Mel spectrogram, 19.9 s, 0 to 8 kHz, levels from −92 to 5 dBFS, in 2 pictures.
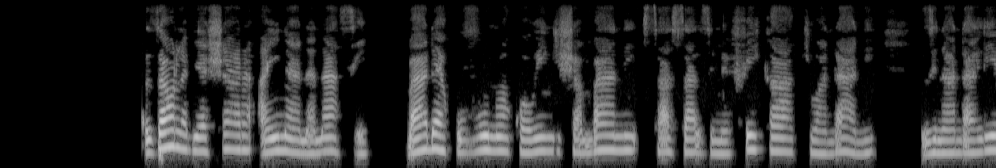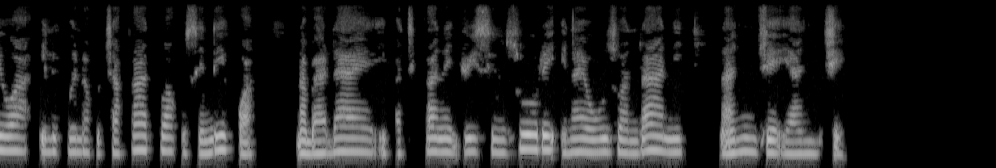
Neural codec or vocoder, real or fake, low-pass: none; real; 7.2 kHz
